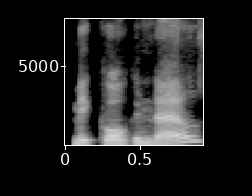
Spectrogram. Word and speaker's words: McCorkindale: big welcome to john mccorkendale so how are you tonight john you're good good mate thanks having me on appreciate it i didn't butcher the last name did i nah it's pretty long no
